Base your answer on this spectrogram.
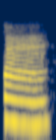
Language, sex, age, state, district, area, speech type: Tamil, female, 30-45, Tamil Nadu, Chengalpattu, urban, conversation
